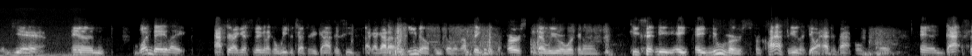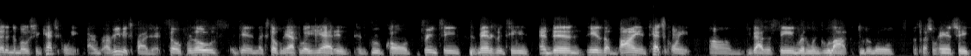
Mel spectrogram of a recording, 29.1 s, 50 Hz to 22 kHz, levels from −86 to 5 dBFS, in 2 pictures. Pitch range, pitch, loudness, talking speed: 110-130 Hz, 120 Hz, -23 LUFS, 220 wpm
